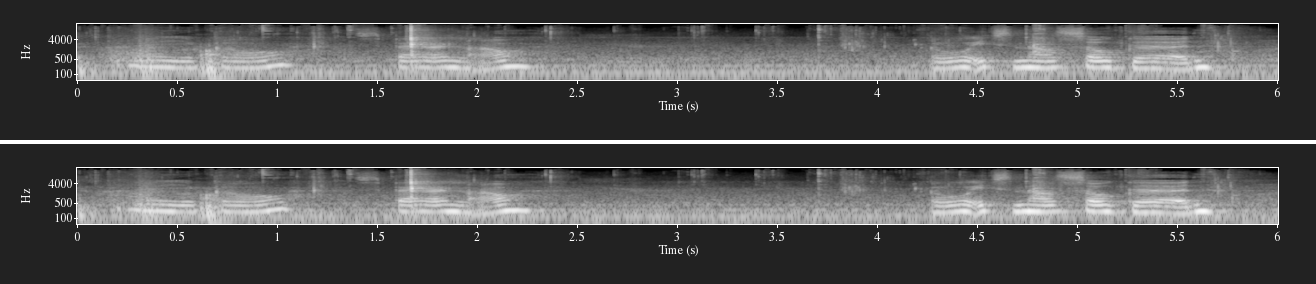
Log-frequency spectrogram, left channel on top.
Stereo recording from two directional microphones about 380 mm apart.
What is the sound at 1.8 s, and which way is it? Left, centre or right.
Speech, centre.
